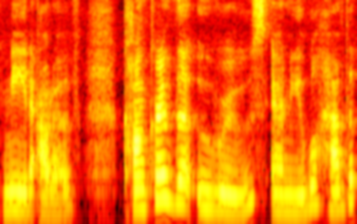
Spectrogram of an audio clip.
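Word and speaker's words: Uruz: correct way all right Urus is how you pronounce it Urus thank you for that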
